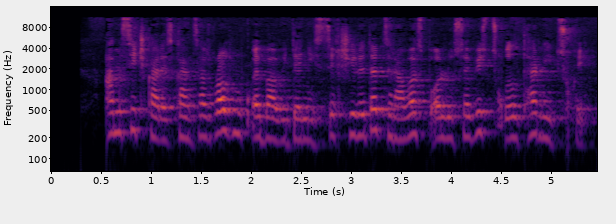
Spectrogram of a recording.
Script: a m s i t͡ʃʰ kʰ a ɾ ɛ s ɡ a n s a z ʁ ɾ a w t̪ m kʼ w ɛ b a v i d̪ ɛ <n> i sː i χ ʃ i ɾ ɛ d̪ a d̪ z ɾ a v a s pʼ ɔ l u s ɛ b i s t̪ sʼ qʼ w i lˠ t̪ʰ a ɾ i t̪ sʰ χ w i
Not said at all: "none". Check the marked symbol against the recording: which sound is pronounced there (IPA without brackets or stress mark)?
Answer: n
